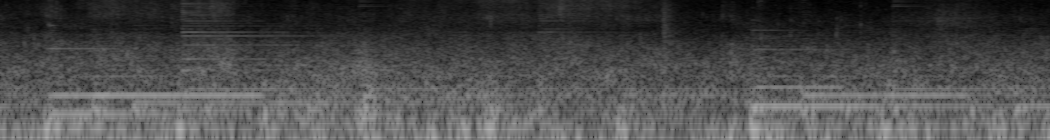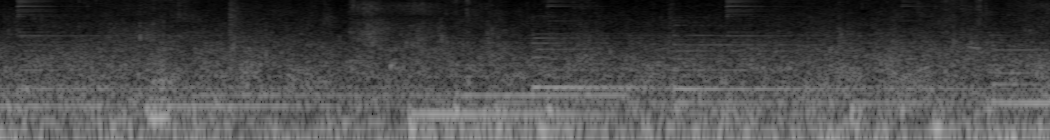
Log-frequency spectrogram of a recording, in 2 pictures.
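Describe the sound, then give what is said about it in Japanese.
Ocean waves wash steadily against the shore in a continuous, fairly loud roar, with wind and a faint low mechanical hum underneath; no one speaks. “波の音聞こえますかねこれこんな感じで”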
